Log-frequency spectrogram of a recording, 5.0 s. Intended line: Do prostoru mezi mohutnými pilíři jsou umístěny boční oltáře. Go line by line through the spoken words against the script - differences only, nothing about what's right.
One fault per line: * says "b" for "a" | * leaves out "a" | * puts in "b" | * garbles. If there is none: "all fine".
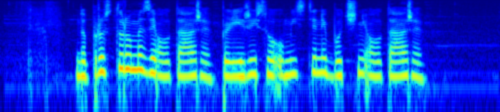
* says "oltáře" for "mohutnými"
